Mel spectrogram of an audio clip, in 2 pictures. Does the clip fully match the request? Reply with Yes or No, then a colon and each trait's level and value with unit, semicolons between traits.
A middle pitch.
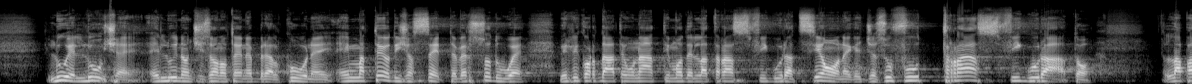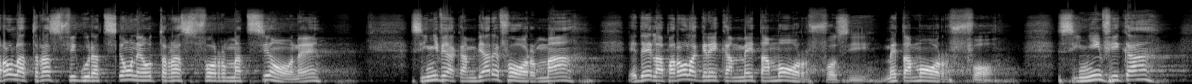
Yes: medium, 170 Hz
